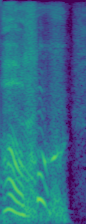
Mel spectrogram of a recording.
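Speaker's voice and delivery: relieved sigh. Retelling sounds a stranger kept making in a bathroom stall: imitating a relieved sigh. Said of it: "he would do that every four or five seconds".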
